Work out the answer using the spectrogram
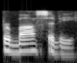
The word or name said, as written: verbosity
